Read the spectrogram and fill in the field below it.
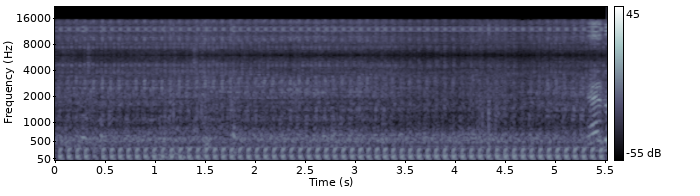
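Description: A dirt bike engine runs close by, with no air filter and a red fender, chugging in a fast, even, pulsing rhythm that stays loud and steady throughout.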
